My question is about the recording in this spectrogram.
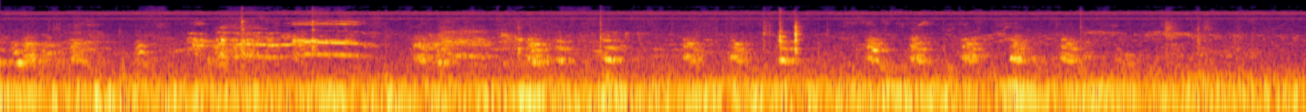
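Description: Bird calls in the background: one drawn-out call with a falling pitch about two seconds in, then a run of short calls at about two a second, over a steady low hum.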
